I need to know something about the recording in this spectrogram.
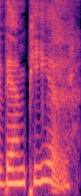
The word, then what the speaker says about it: Vampyre: You know, it's probably supposed to be pronounced the same way when you spell it with the Y instead of the I, but I like to say vampier.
